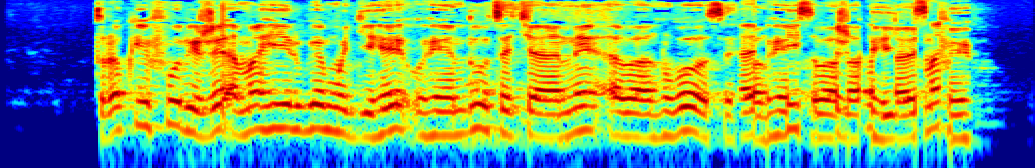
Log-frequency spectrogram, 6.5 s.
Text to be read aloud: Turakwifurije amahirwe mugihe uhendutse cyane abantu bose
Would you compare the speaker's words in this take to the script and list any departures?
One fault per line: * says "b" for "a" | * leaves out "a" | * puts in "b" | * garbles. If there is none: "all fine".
* garbles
